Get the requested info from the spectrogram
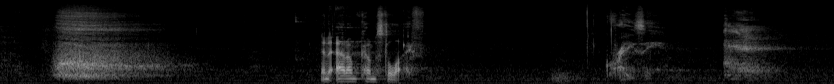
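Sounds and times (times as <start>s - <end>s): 
voice imitating breath blown into a nose: 0.5s - 1.9s
speech: 3.2s - 4.3s, 6.4s - 6.6s.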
